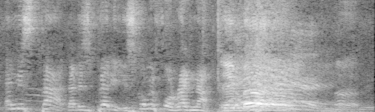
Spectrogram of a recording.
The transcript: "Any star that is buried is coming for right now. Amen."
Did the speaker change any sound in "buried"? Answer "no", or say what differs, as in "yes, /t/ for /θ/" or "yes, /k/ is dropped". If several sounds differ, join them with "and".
yes, /d/ is dropped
